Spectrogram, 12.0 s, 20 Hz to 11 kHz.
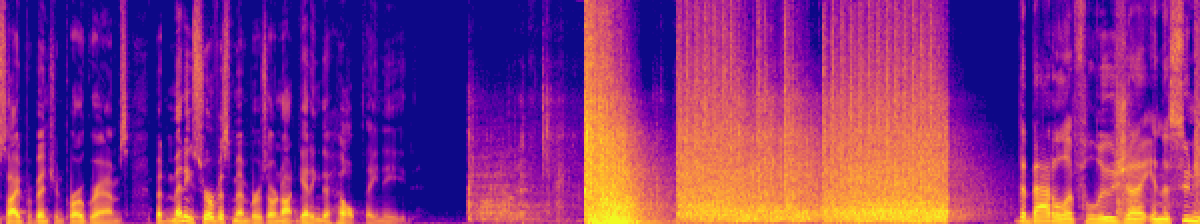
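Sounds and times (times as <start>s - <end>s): automatic gunfire: 5.8s - 9.8s.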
